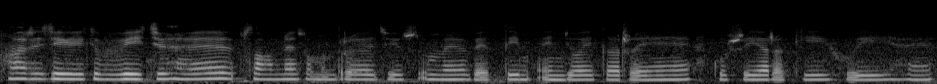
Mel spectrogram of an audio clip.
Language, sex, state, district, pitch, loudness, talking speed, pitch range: Hindi, female, Goa, North and South Goa, 225 Hz, -30 LUFS, 115 wpm, 210-245 Hz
